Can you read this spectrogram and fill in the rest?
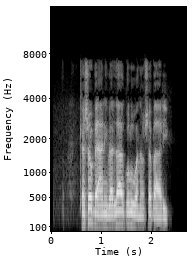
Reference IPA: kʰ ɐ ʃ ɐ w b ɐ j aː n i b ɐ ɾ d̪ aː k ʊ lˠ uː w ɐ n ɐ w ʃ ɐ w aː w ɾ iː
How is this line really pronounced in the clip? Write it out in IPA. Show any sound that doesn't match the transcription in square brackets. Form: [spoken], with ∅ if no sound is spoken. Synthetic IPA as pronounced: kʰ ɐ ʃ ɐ w b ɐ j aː n i b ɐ ɾ d̪ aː [ɡ] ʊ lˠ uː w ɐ n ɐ w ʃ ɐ [b] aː [∅] ɾ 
